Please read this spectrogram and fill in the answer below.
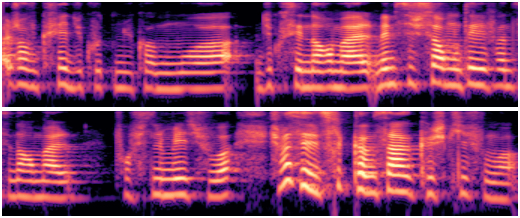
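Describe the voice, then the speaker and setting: Her pitch fairly high and her intonation fairly even, a woman talks at a fairly quick pace. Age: 20s. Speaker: life coach and author. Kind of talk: casual interview. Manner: casual, hesitant with fillers.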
